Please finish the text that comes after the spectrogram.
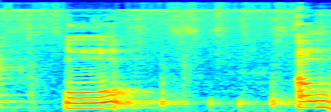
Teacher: जब ध्वनि कंठ से और होठ दोनों हिले, कंठ से भी ध्वनि आए और होठ भी हमारे हिले तो उन्हें कहते हैं कंठोष्ठ्य।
